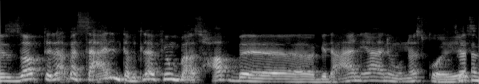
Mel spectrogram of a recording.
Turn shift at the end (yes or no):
yes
